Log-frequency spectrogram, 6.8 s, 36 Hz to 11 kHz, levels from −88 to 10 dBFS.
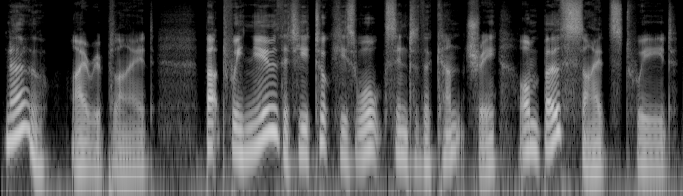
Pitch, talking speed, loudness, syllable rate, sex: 120 Hz, 160 wpm, -22 LUFS, 3.8 syllables/s, male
